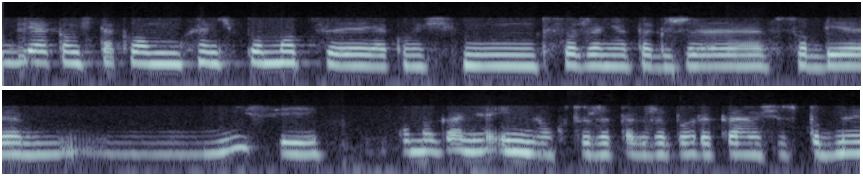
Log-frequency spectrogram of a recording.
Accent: Bielsko-Biała, Silesian Voivodeship, Poland; Ja jestem z Bielska-Białej

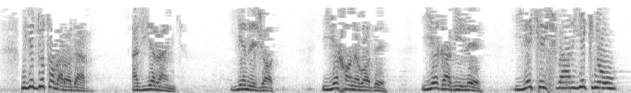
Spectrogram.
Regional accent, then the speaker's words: Iran; همونطوری که من ایرانیم، او اروپایی

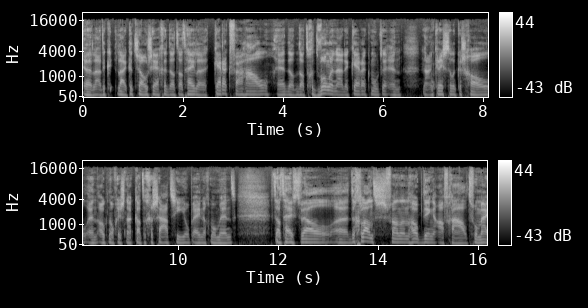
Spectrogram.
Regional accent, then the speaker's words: Amstelveen, North Holland, Netherlands; Ik ben in Amstelveen opgegroeid, in een keurige wijk, waar veel sociale controle was.

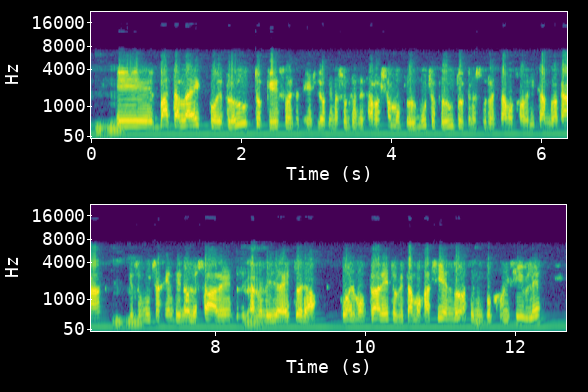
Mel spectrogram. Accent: Concordia, Entre Ríos, Argentina; hacerlo acá en Concordia, que es donde, bueno, yo soy acá de Concordia.

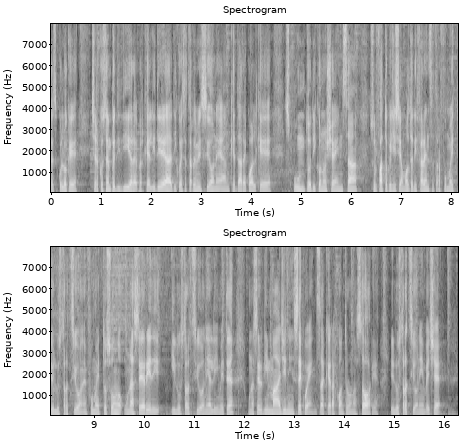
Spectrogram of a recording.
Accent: Piedmont, Italy; perché noi veniamo dalle profondità del Piemonte, a 80 km

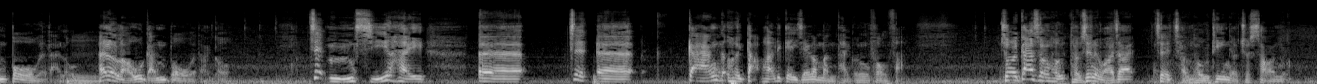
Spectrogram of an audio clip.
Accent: Hong Kong; 难听啲讲就系根本不停喺度轰紧我哋香港人

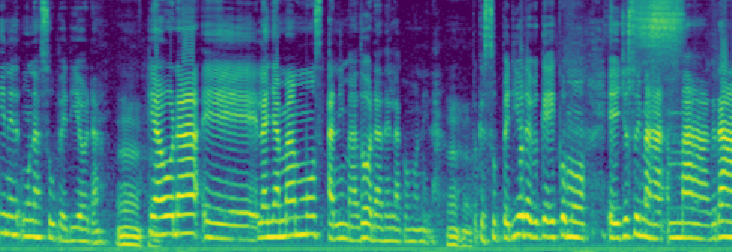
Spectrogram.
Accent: Coronel Oviedo, Caaguazú, Paraguay; born there; Yo nací en Coronel Oviedo, que es una bien sería en la región oriental, no sé, bien, bien estratégico, bien en el centro está. Es una ciudad que une todas las otras ciudades, por eso dice que está bien en el centro.

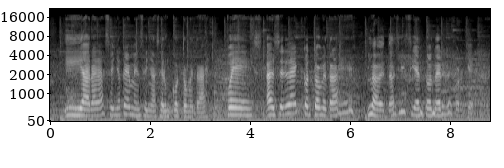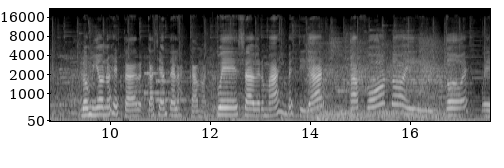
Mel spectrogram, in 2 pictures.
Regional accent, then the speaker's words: Soledad, Atlántico, Colombia; Soy de Soledad Atlántico. Tengo 14 años

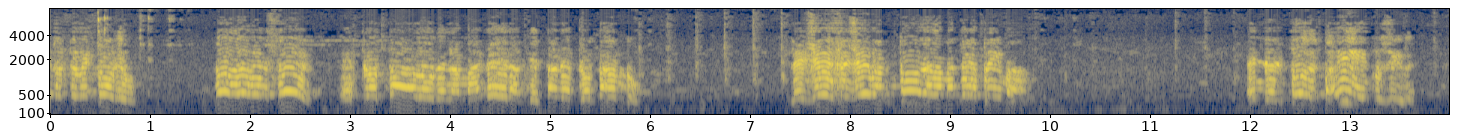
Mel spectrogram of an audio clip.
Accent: Argentina; somos argentinos, vivimos en el territorio argentino

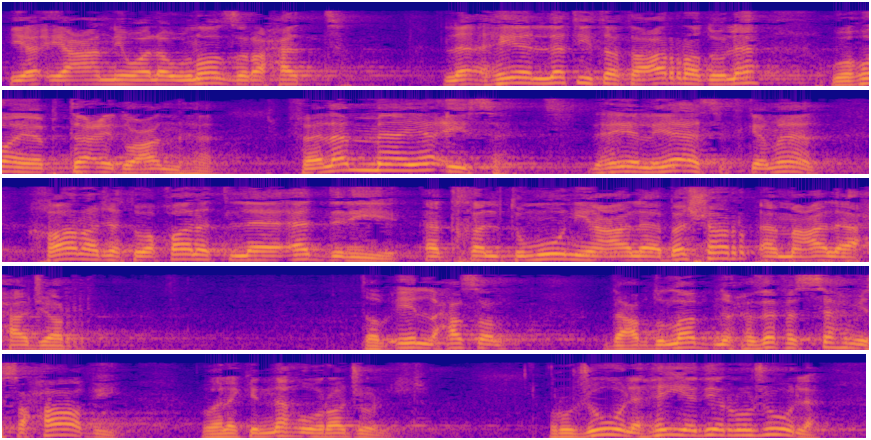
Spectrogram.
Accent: Egypt; أيام الإنجليز ما كانوا عندنا في مصر

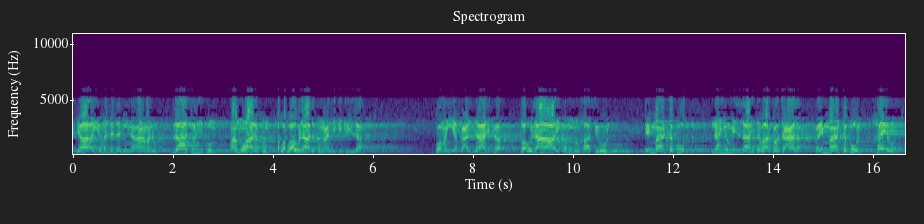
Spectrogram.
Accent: Jeddah, Makkah Province, Saudi Arabia; فنحن إخوانكم من المملكة العربية السعودية من جدة، أتينا لزيارة هذا البلد الحبيب

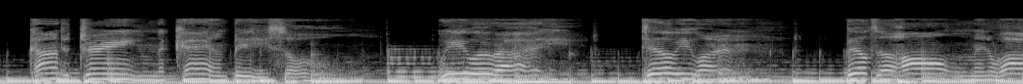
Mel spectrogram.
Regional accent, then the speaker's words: Mexico; que pensamos que somos todos los mexicanos, pero no es así.

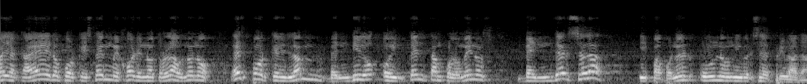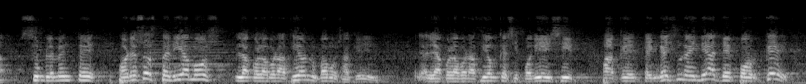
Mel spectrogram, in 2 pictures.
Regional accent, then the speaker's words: Madrid, Community of Madrid, Spain; Yo soy de ahí, de Carabanchel.

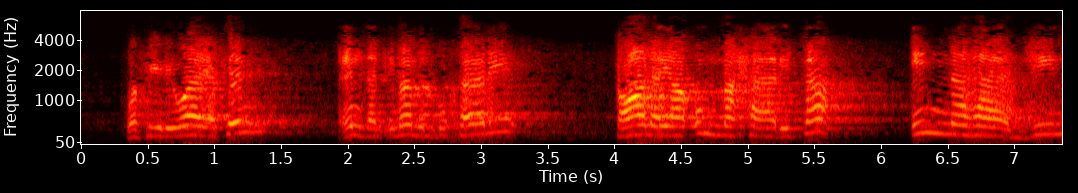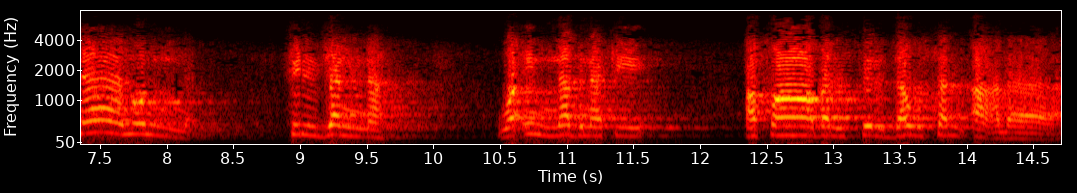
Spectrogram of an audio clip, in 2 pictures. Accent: Egypt; الفرات الذي في العراق والنيل الذي عندنا في مصر

